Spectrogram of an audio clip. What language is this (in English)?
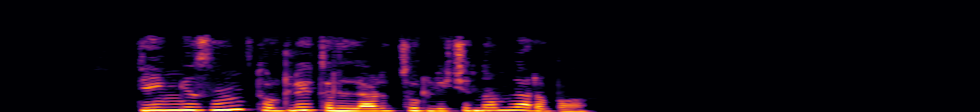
Uzbek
